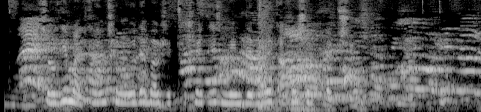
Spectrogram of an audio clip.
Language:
Georgian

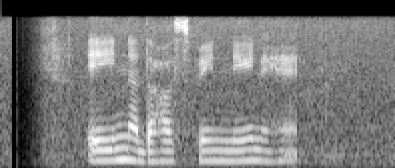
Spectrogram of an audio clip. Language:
Sinhala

